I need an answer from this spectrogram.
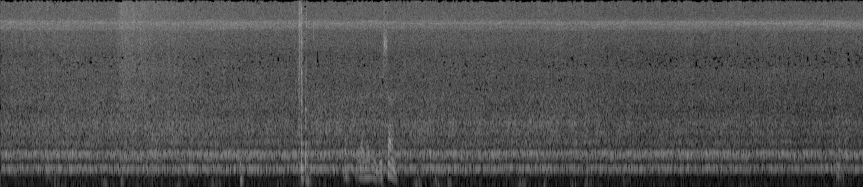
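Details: Unbroken droning buzz from cultivated honey bees. A sharp click near six seconds and a brief rustle around eight seconds break the otherwise constant hum.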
